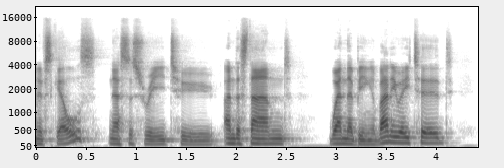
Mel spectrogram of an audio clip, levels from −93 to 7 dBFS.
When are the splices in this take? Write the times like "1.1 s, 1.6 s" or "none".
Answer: 1.8 s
